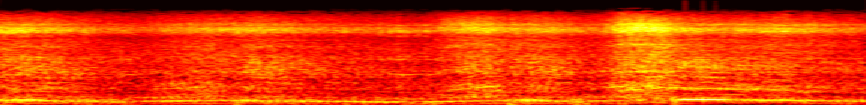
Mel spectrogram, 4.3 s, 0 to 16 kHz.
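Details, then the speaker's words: 1995 Ford Mustang V6 coupe, catalytic converters removed, running after a Seafoam treatment through a vacuum line, white smoke, a rattle said to be normal. Revs rise and fall with a deep, slightly rumbly exhaust, no knock; healthy. "It's got a pretty good sound ever since we took the cats out of it. It's not bad, actually. It's got a little bit of a rumble."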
